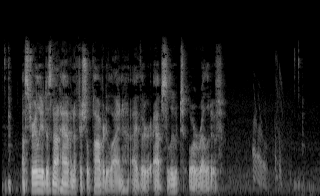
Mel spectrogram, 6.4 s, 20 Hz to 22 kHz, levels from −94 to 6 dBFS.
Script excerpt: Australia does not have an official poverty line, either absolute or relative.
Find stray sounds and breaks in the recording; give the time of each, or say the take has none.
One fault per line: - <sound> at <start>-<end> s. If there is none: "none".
- chirp at 5.0-5.7 s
